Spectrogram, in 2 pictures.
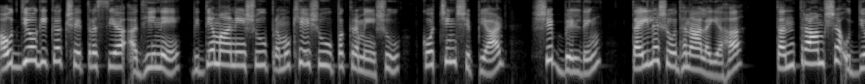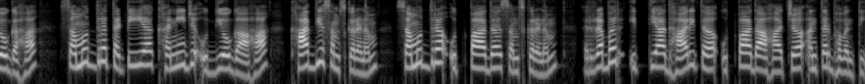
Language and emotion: Sanskrit, neutral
